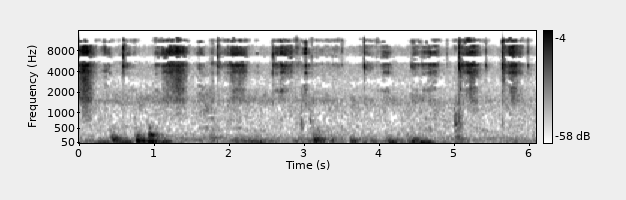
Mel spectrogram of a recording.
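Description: A small, solid mound of beige kinetic sand resting in a palm is sliced again and again with the blade of an orange plastic knife. Each cut gives a soft, crumbly scrape with a low, muffled body and a faint bright hiss. The strokes come in uneven bursts that quickly die away.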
